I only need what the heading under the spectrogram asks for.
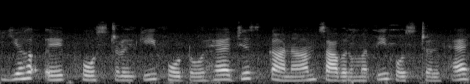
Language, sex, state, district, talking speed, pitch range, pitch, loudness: Hindi, female, Haryana, Rohtak, 140 wpm, 185-230 Hz, 205 Hz, -20 LUFS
